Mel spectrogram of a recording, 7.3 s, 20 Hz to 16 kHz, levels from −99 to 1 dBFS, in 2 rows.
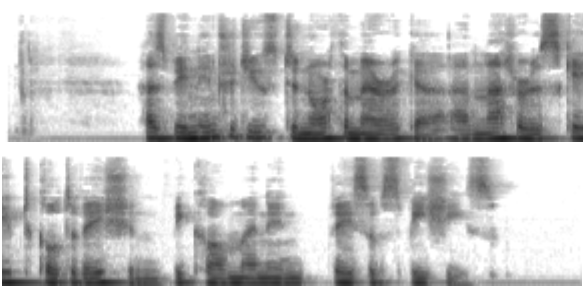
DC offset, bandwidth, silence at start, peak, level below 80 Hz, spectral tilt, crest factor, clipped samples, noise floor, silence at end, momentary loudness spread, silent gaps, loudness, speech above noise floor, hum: under 0.1%; 11.5 kHz; 0.9 s; -6 dBFS; -56 dBFS; -6 dB/octave; 16 dB; under 0.1%; -59 dBFS; 0.55 s; 11 LU; none; -23 LUFS; 38 dB; none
